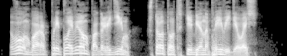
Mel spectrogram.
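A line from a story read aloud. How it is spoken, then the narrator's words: Grumbling. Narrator (Russian): ворчал Строри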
